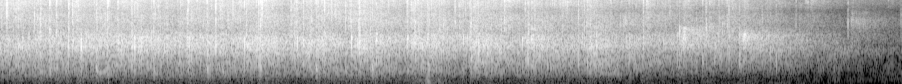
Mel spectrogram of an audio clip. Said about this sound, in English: It's okay, you can clap on that one. That's a pretty big deal, okay?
